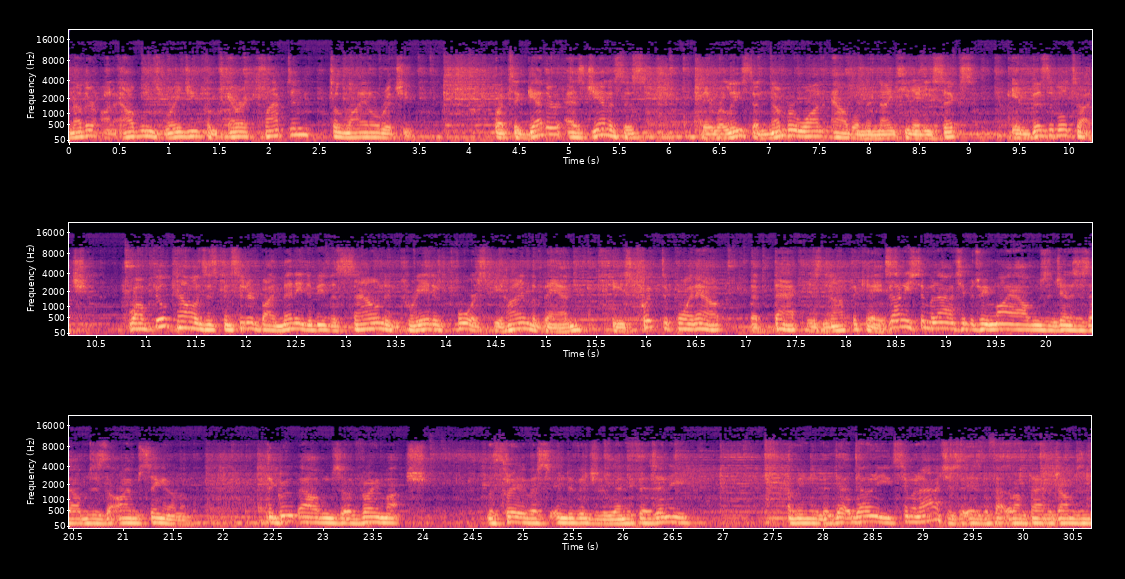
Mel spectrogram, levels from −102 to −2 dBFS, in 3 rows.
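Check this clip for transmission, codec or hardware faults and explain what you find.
Nothing stood out on listening to this clip.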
